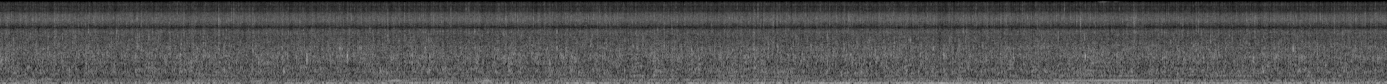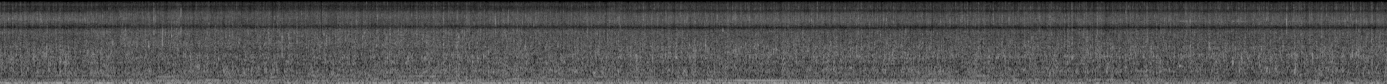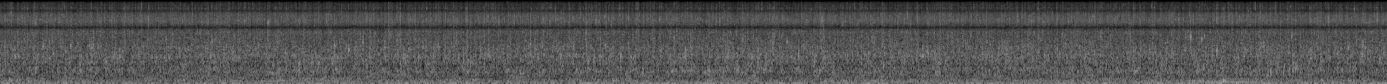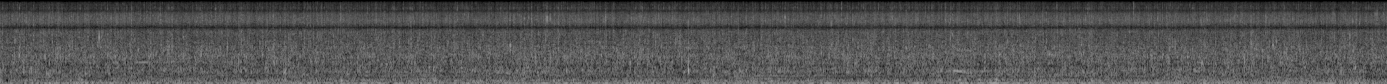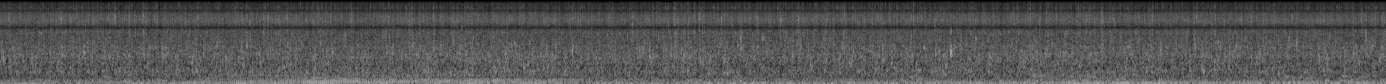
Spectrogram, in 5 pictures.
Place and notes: El Barri Gòtic, Barcelona, Barcelona, España - Fountain at Plaça de la Mercè
Water recording made during World Listening Day.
